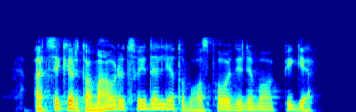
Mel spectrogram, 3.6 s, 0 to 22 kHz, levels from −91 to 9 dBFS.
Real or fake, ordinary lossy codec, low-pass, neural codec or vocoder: real; AAC, 48 kbps; 5.4 kHz; none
